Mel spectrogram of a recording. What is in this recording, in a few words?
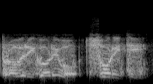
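Serbian tank damaged mood low; War Thunder; speech srb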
